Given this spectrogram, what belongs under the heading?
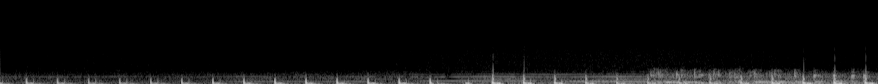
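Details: Cat's heart sounds through a stethoscope: fast, regular low thumps at roughly 190 a minute with a faint steady hum.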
